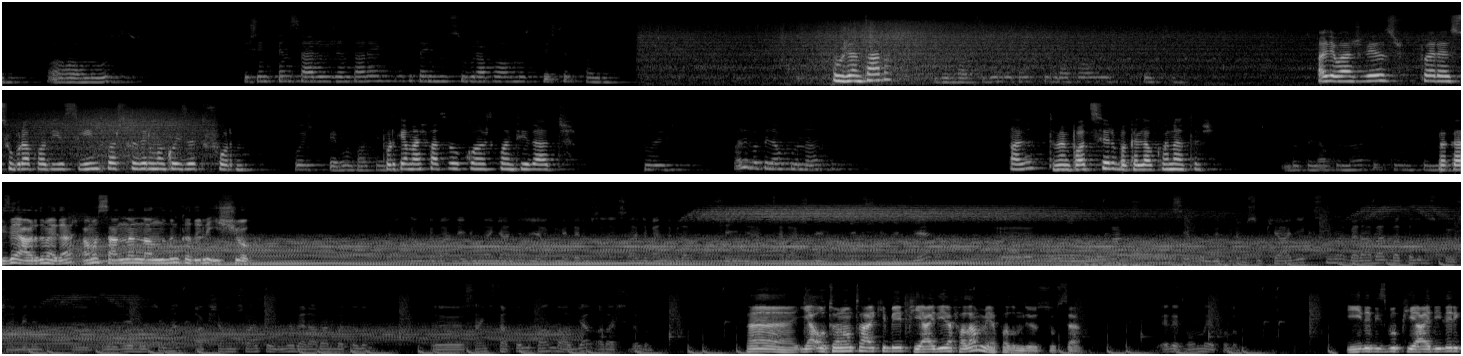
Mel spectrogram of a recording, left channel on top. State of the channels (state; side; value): different; both; correlation 0.00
